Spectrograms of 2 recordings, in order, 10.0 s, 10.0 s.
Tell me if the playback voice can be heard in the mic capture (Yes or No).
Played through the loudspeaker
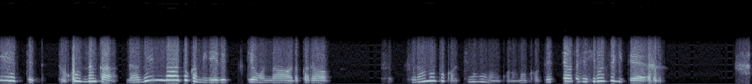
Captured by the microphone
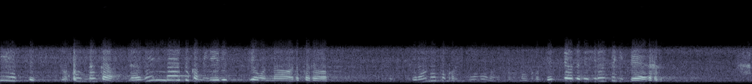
Yes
